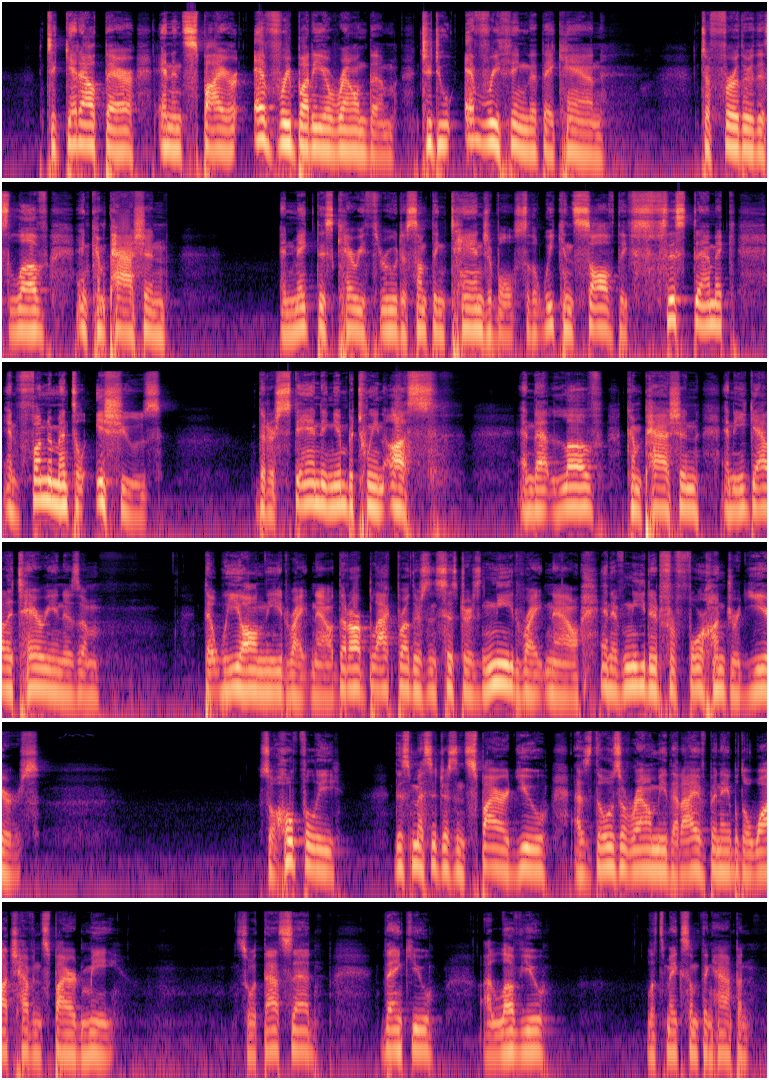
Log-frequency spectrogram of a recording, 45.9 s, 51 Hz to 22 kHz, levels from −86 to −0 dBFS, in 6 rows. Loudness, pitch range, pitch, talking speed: -15 LUFS, 110-145 Hz, 130 Hz, 140 wpm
